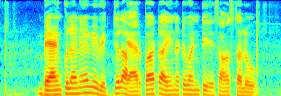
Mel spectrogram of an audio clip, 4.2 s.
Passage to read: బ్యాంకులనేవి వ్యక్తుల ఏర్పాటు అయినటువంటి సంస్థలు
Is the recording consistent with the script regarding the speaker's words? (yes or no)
yes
